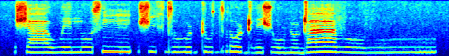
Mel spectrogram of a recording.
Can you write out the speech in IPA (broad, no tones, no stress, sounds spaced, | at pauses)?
ʃ aː w e n̪ o s ĩ | ʃ i x d l uː ɖ ʈ u d r o ɖʱ e ʃ o w ɳ ũ ɖ aː v oː v w uː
